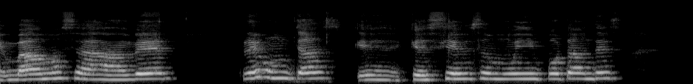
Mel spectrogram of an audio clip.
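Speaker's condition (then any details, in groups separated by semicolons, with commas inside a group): Cerebral palsy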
